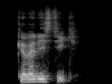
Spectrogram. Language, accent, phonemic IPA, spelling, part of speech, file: French, France, /ka.ba.lis.tik/, cabalistique, adjective, LL-Q150 (fra)-cabalistique.wav
- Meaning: cabalistic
